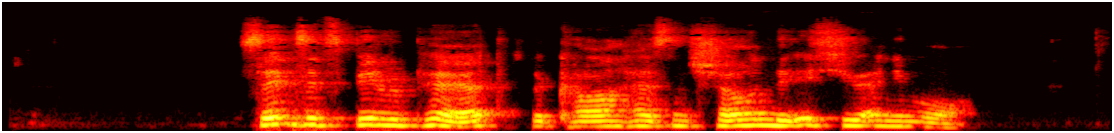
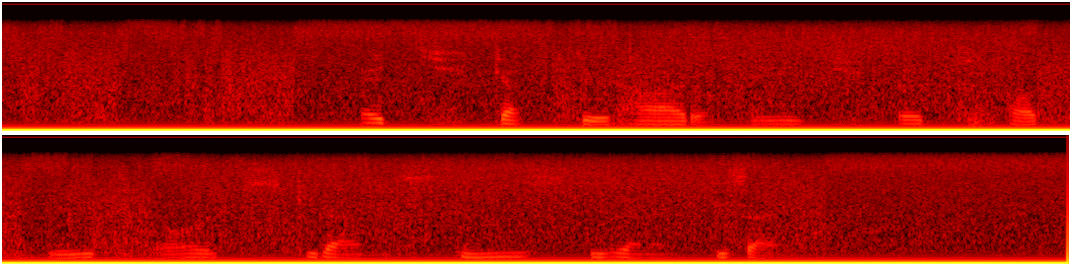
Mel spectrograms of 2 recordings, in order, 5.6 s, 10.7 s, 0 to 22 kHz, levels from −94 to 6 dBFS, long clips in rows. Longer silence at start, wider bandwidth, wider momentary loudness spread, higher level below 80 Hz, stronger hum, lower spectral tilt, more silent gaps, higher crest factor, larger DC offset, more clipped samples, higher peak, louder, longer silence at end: first, 1.2 s vs 0 s; second, 11.5 kHz vs over 20 kHz; first, 12 LU vs 3 LU; first, -66 dBFS vs -74 dBFS; neither; first, -6.5 dB/octave vs -4 dB/octave; neither; about the same, 18 dB vs 20 dB; second, under 0.1% vs 20%; neither; first, -4 dBFS vs -14 dBFS; first, -21 LUFS vs -48 LUFS; first, 0.75 s vs 0 s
